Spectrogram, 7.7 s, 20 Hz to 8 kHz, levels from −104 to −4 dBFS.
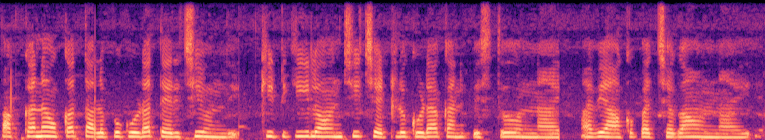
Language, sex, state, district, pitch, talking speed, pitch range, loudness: Telugu, female, Telangana, Mahabubabad, 235 Hz, 110 wpm, 220-245 Hz, -15 LUFS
